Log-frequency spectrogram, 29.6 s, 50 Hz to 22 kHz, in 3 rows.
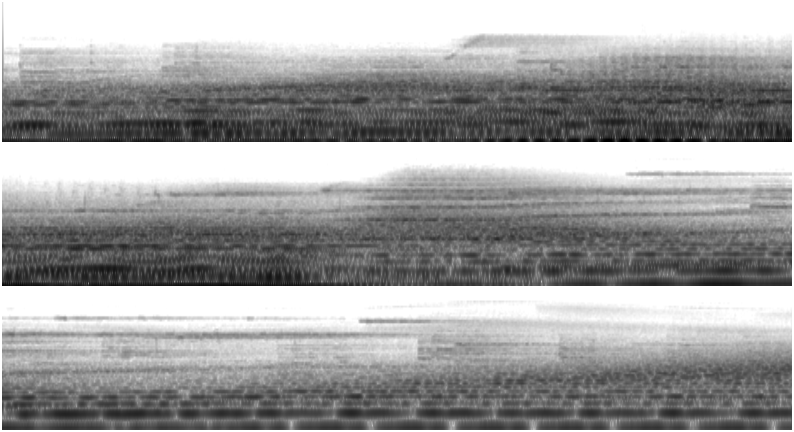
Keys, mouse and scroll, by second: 0.0 click, 2.1 click, 3.4-3.9 scroll up 3, 3.9 click, 5.4 click, 6.3 scroll up 3, 7.3-7.7 scroll up 1, 9.4 click, 11.4 middle click, 12.4-13.0 scroll up 3, 14.9 click, 17.0 click, 18.3 click, 20.5 click, 20.9 z, 23.3 click, 25.5-26.4 scroll down 4, 26.8 scroll down 2, 27.5-28.0 scroll down 1, 28.7 middle click.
